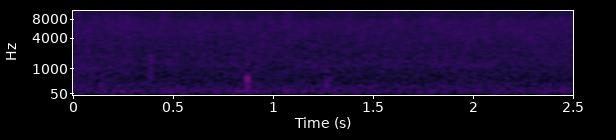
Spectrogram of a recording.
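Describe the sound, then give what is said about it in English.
Steady rain falls continuously outdoors at the cemetery of Ide Chapel, a dense hiss of drops with a few slightly louder patters on a surface, no voices. “It was raining like this, and you could see the moon filtering through the clouds that were passing over through the trees.”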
